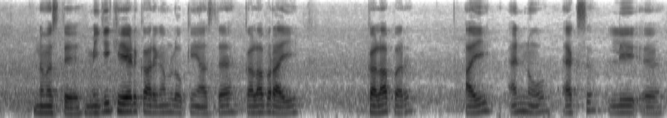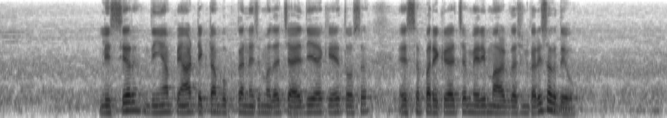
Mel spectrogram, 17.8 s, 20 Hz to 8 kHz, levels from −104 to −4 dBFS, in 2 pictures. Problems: none marked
